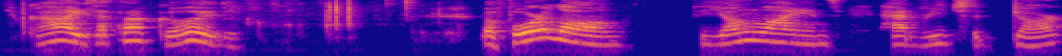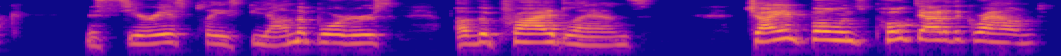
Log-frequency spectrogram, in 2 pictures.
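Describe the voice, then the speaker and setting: Slow, theatrical woman storyteller. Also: mid-range voice. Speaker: host and storyteller. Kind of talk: dramatic children's story reading with comic asides.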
